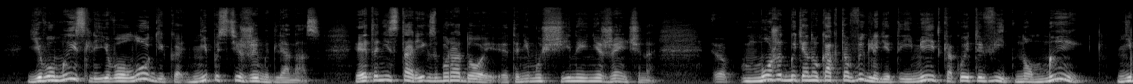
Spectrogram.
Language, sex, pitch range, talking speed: Bulgarian, male, 115-175 Hz, 160 wpm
